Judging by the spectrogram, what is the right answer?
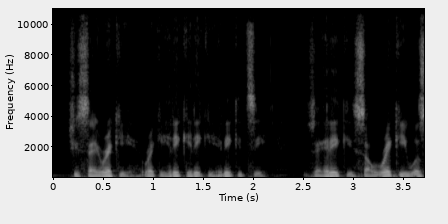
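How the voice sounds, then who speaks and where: An animated man with an American accent and fairly low pitch, talking at a very fast pace on a very clean recording with a silent background. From St. Louis, Missouri (South City). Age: 30s. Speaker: hip-hop artist. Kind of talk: casual interview chat.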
